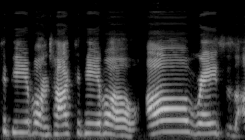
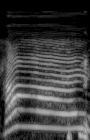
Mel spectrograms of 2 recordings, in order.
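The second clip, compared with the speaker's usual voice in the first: cheery hi; 8 semitones higher than usual. Retold or imitated. Waving back again from car.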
